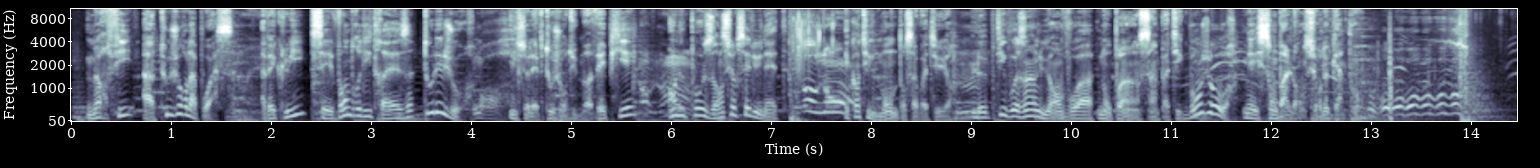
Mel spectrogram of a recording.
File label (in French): radio Fr foot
